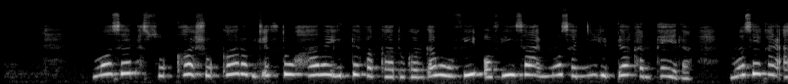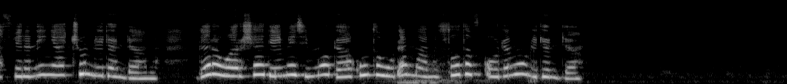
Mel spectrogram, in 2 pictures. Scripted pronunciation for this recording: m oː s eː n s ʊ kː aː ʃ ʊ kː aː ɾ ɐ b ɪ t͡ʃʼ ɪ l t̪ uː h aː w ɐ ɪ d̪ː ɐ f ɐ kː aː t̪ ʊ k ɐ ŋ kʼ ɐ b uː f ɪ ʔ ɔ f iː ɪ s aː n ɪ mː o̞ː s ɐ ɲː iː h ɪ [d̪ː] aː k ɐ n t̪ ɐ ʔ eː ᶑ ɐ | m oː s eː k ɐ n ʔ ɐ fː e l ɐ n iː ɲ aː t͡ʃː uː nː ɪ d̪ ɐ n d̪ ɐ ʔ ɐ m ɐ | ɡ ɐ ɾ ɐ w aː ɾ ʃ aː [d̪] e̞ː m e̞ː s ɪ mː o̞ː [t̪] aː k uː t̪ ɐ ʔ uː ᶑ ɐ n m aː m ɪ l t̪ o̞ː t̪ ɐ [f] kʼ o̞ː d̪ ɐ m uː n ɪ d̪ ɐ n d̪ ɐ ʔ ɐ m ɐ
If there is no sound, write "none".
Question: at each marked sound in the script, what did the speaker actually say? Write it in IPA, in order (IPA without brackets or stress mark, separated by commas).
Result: d̪ː, d̪, d̪, f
